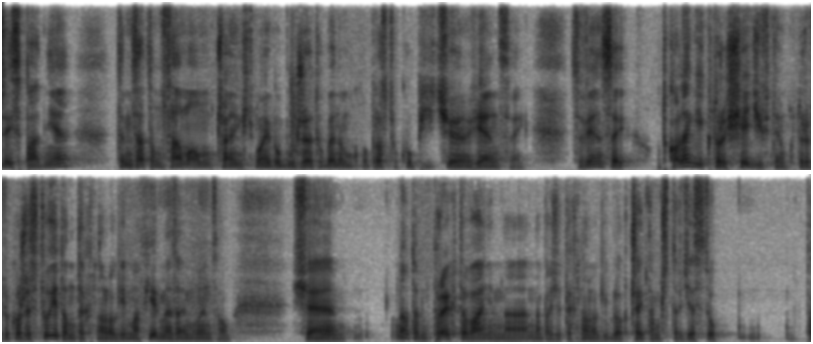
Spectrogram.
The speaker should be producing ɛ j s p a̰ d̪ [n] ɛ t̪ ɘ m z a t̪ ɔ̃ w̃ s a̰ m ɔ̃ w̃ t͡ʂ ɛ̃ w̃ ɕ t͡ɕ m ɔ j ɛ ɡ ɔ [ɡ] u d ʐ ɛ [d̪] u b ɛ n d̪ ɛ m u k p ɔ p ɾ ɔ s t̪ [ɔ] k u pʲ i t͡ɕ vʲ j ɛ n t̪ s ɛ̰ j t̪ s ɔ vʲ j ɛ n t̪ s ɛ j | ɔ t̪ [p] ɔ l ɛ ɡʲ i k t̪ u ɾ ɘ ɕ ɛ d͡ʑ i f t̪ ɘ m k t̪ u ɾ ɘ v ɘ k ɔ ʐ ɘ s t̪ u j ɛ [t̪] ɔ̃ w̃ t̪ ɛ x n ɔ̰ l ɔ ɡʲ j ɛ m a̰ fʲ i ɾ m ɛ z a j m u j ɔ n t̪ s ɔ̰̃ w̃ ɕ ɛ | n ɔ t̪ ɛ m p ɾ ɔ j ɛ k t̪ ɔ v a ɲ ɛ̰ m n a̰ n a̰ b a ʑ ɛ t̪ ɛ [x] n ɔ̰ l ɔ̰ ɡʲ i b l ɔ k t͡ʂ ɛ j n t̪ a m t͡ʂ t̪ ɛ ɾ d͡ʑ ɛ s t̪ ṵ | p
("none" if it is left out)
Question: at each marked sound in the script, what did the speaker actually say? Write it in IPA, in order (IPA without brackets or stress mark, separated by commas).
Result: ɲ, b, t̪, u, k, t̪, x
